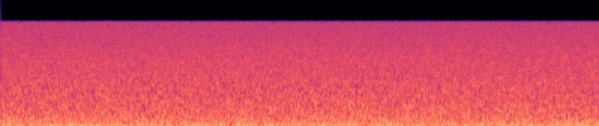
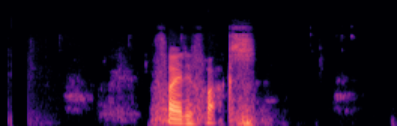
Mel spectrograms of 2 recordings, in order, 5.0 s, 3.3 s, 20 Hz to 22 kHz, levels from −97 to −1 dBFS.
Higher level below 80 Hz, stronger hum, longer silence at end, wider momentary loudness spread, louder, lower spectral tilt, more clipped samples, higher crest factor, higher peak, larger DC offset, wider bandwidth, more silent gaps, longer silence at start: first, -22 dBFS vs -58 dBFS; neither; second, 0 s vs 1.2 s; second, 0 LU vs 17 LU; first, -18 LUFS vs -24 LUFS; second, -3 dB/octave vs -5.5 dB/octave; neither; second, 14 dB vs 26 dB; about the same, -4 dBFS vs -2 dBFS; neither; first, 11 kHz vs 9.8 kHz; neither; second, 0 s vs 1.25 s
